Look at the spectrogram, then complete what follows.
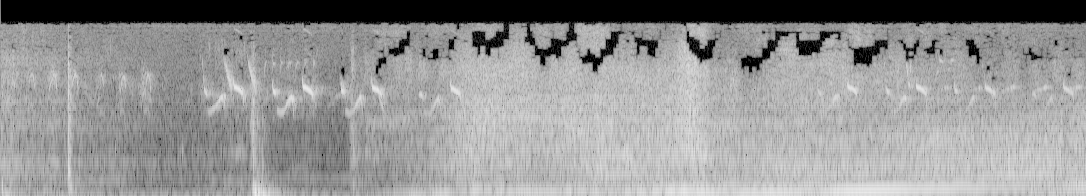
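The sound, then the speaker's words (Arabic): A luxury car's engine roars up from idle and revs hard, its pitch climbing and dipping as it accelerates, loud, with birds chirping faintly in the background at the start. “امتلك سيارة فارهة.”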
